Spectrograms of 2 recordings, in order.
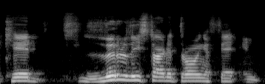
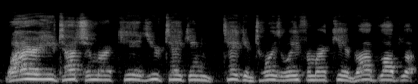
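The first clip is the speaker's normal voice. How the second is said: higher, mock angry mom rant; mom cussing me out; 6 semitones higher than usual. Retail worker imitating an angry mother yelling at her, raised pitch. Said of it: "proceeds to cuss me out".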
